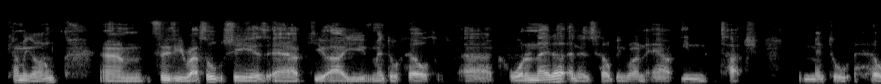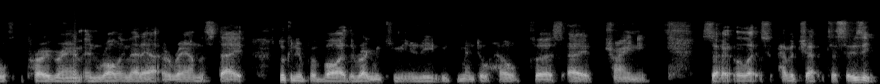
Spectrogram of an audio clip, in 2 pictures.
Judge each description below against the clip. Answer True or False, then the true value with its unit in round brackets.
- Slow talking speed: False (165 wpm)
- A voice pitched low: True (80 Hz)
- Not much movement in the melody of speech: True (1.4 semitones)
